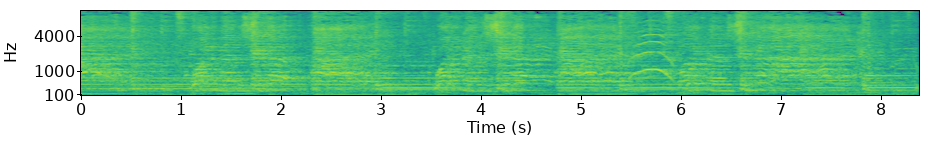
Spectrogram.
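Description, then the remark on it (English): A crowd at a small club-type gig cheering and whooping over loud live music, shouts rising above a steady band and bass that keep going the whole time without a break. “It looks like a small club type gig and that crowd's loving it.”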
